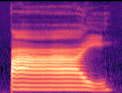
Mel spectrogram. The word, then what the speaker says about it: Pai: Pai.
